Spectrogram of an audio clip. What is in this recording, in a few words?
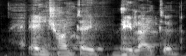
Voice Acting, es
